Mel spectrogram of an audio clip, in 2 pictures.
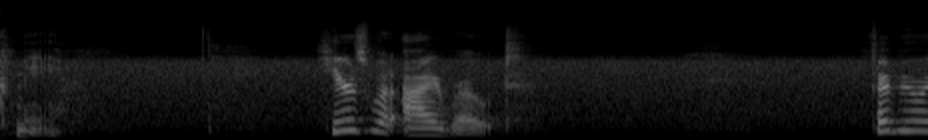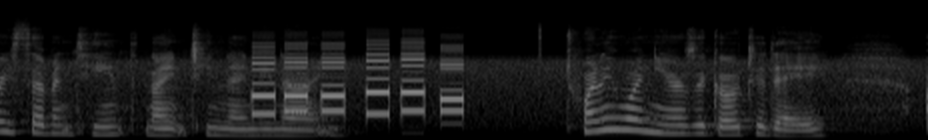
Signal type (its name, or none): DTMF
